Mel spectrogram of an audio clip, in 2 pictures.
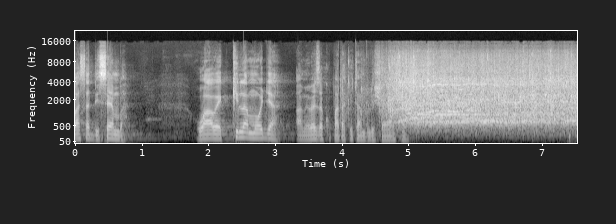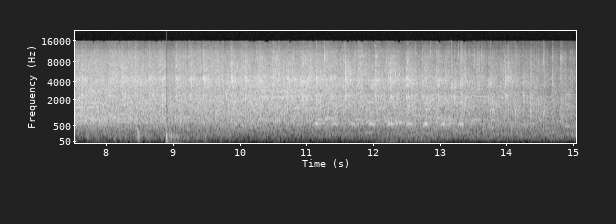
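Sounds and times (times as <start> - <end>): audience applauding: 4.0 - 15.0
people cheering: 4.6 - 15.0.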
